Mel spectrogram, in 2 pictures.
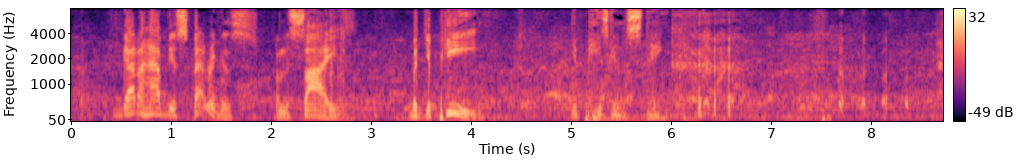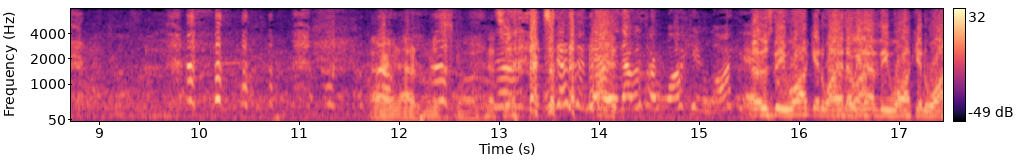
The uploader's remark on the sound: Live from Astronomicon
